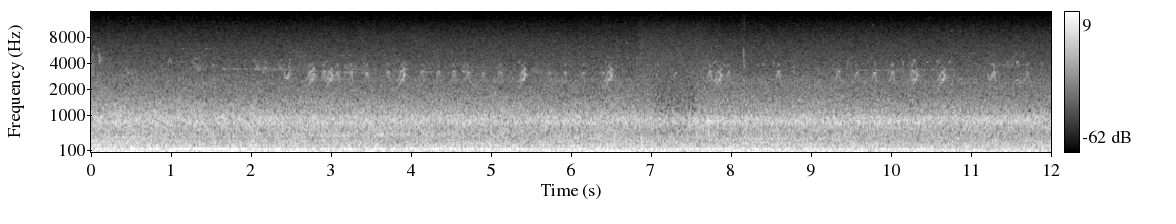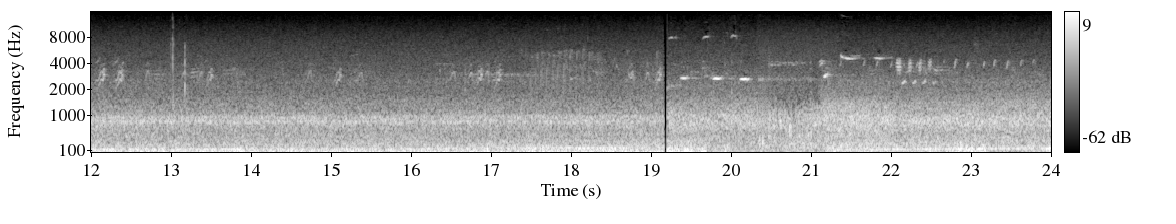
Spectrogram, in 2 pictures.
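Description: Faint, short, high bird calls repeating over a steady low rumble and hum, with a few clearer high notes near the end and a single sharp click late on.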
